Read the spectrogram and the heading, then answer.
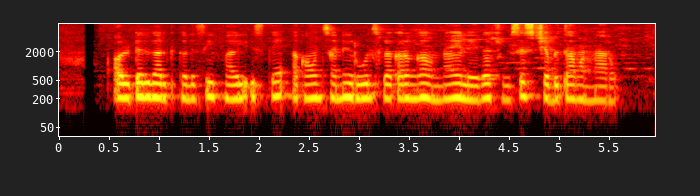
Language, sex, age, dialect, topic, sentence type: Telugu, female, 18-24, Utterandhra, banking, statement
